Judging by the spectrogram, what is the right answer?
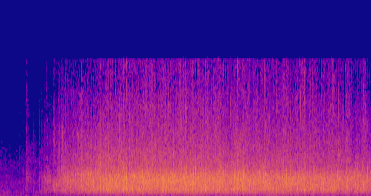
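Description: A large theatre audience applauding. The clapping builds up about a second in, holds steady, and eases slightly toward the end.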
